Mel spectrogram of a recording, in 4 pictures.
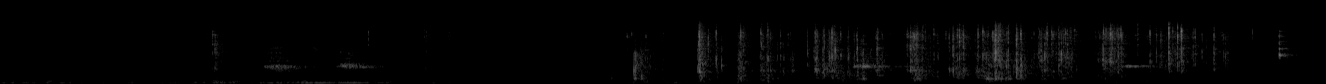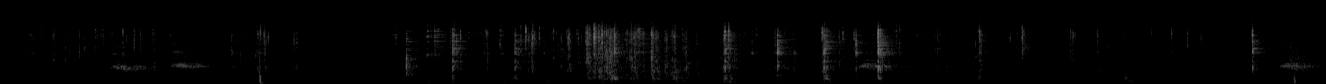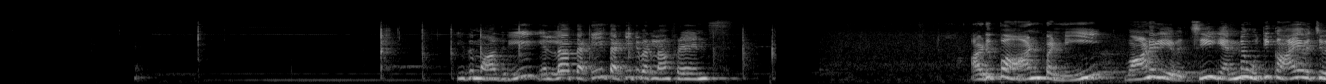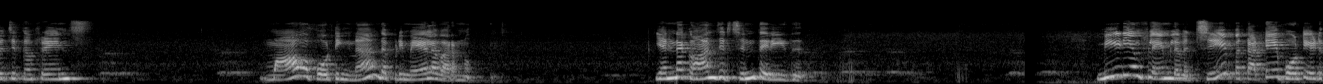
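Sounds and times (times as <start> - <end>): plastic sheet crinkling: 6.2 - 12.8, 13.5 - 27.8.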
